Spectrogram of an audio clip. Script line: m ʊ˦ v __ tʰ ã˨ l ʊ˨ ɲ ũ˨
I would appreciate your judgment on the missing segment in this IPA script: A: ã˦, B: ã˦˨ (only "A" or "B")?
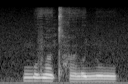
B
